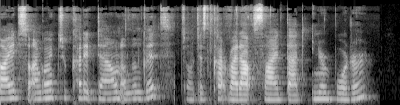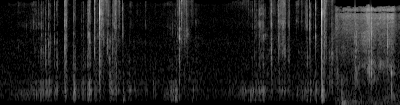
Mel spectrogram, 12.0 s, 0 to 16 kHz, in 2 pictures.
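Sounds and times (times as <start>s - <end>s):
scissors cutting paper: 6.3s - 9.0s, 9.6s - 12.0s.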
